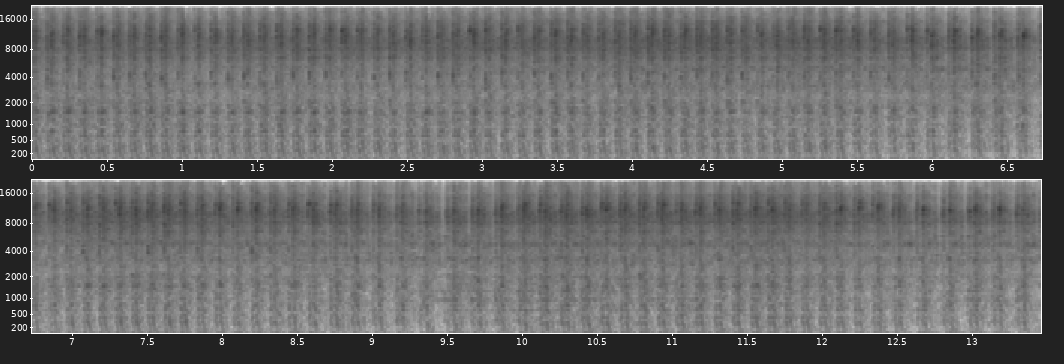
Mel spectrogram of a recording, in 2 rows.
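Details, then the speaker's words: 1977 Kawasaki KZ650 B1 four-cylinder running without its airbox. Lumpy, stumbling idle with uneven popping about three beats a second, and it dies on throttle; one cylinder isn't firing. "now as soon as you give it throttle it dies but that is the longest i've ever heard it it sounds terrible"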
